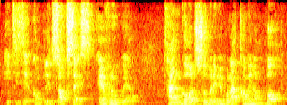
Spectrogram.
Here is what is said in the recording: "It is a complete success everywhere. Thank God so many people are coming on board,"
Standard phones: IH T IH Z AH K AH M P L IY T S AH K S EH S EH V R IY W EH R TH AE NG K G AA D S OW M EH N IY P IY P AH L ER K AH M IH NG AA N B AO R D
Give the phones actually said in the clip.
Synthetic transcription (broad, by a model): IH T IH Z AH K AH M P L IY T S AH K S EH S EH V R IY W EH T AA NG G AA D S OW M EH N IY P IY P AH L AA K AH M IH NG AA N B AO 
